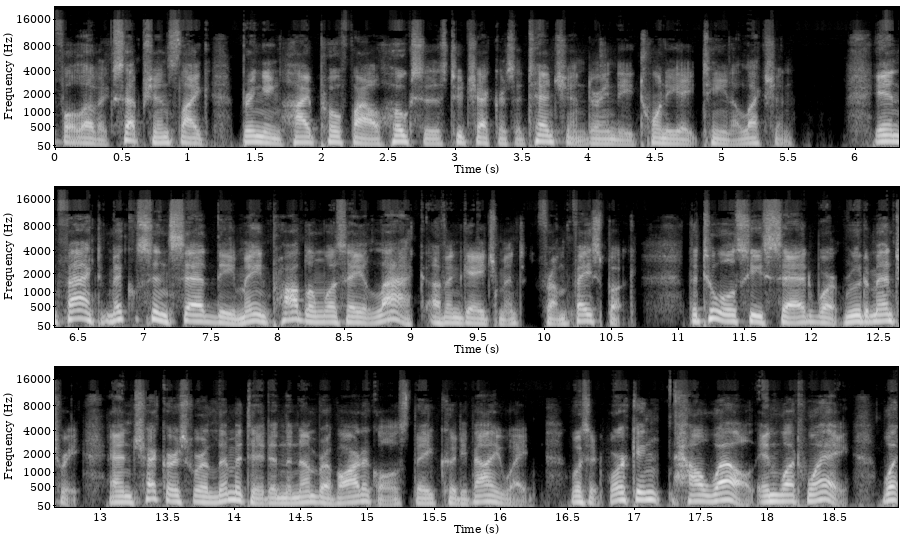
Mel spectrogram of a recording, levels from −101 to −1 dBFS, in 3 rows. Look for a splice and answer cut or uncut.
cut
